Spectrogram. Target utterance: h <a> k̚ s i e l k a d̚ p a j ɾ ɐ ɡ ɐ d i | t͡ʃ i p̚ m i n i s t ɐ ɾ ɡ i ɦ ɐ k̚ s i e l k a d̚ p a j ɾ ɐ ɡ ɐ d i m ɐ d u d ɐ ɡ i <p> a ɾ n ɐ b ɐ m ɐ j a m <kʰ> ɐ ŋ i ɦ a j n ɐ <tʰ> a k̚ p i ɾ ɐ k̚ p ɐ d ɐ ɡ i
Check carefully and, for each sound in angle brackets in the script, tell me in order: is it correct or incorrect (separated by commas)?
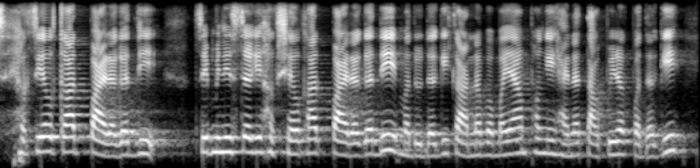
incorrect, incorrect, incorrect, incorrect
